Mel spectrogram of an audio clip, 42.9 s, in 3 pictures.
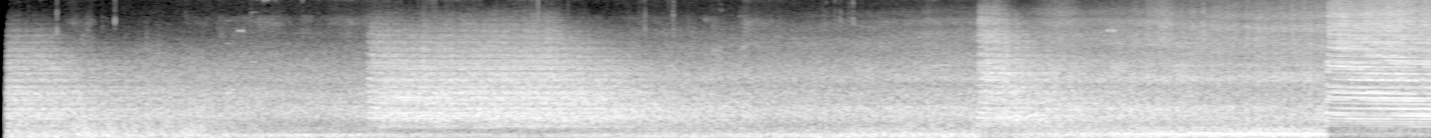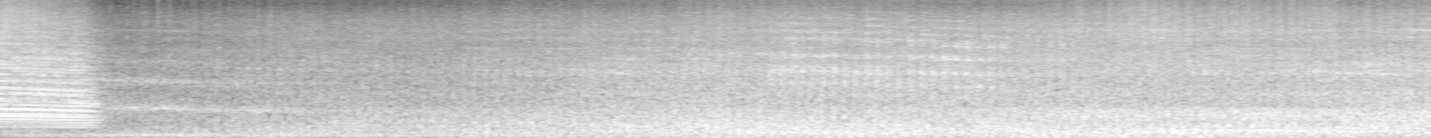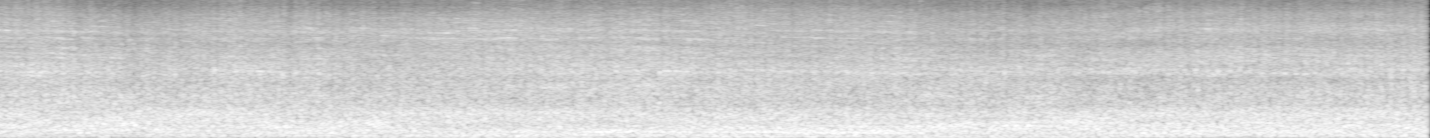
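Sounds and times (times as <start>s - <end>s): locomotive horn blast: 3.7s - 6.4s, 9.8s - 11.1s, 13.3s - 16.3s
train wheels clacking over rail joints: 15.9s - 42.9s.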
